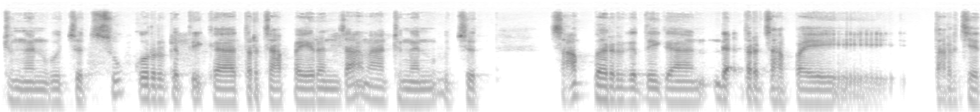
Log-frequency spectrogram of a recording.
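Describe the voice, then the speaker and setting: Vocal fry and a strong East Javanese accent. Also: man. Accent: thick Javanese (East Java). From East Java, Ponorogo. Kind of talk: casual religious comment in group video call. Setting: video call, camera off. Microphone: laptop.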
